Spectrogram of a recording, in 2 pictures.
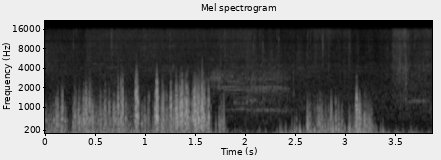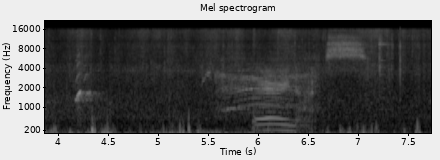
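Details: Goats being herded by a six-month-old stockdog; one short wavering bleat sounds near the end, after a stretch of rustling, thumping movement and faint voices, followed by a brief high whistle.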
